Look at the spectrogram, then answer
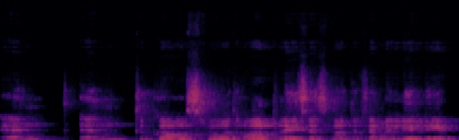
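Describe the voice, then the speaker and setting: Amid audible room echo, a man of medium pitch speaks at a moderate pace with monotone, flat intonation. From Israel. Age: 70s. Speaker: descendant of pogrom survivors, businessman. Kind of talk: personal family testimony in webinar. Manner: halting, many fillers and repetitions.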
